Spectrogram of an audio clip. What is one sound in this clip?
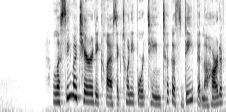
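A woman speaks calmly and clearly into a microphone, close by.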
